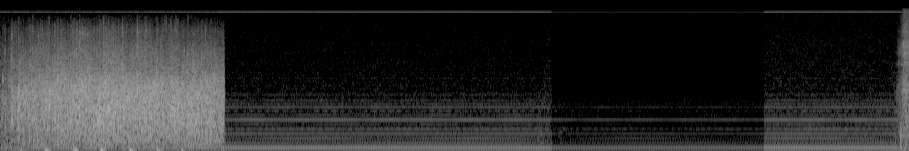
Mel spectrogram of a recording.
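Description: A short, loud burst of audience applause for a speaker being welcomed up, with a few distinct claps, lasts about two seconds, then cuts abruptly to a steady low electrical hum with no voices.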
